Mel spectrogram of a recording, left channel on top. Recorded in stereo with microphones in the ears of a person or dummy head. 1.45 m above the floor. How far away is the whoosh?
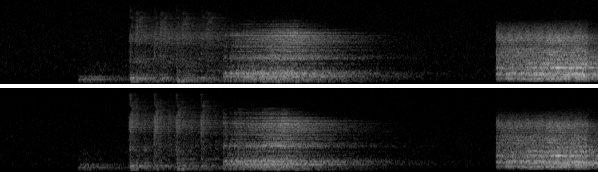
About 1.8 m.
